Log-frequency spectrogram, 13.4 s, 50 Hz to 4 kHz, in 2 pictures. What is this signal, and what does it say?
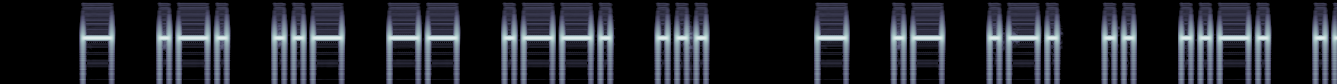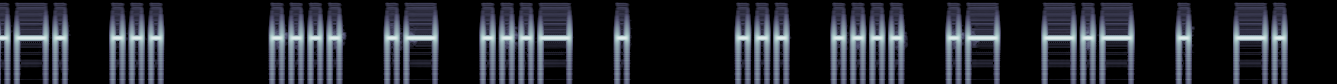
Morse code, heard as a keyed tone, about 25 wpm, spaced as for 20 wpm, 550 Hz. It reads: TRUMPS TARIFFS HAVE SHAKEN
